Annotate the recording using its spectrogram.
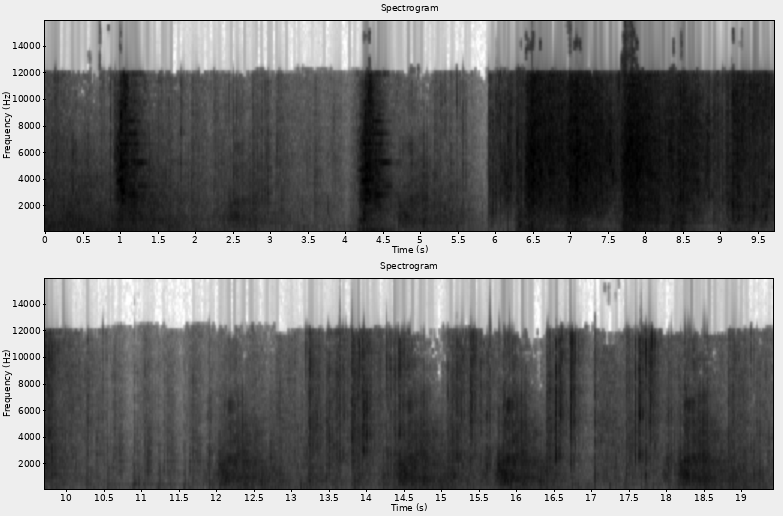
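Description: Footsteps thud quickly on stone.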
